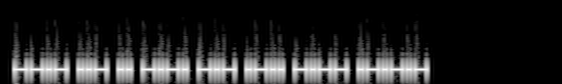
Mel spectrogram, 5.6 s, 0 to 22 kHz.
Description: Morse code, heard as a keyed tone, about 32 wpm, 700 Hz. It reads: QUICKLY.
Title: Pangram Challenge v2 - 30wpm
